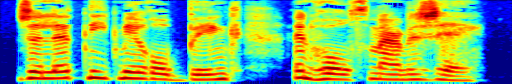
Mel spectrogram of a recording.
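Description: A woman calmly reading a children's story aloud in a gentle storytelling manner. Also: lowish voice, moderate pace, no room sound, studio quality. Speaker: storybook reader.

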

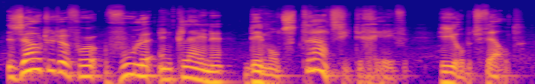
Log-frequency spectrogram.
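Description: A man's voice: medium pitch, big pitch swings, measured pace, darkish tone. Pompous male mayor in a storybook reading, announcing with big swooping intonation; the male narrator voices him. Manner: speechifying, announcing to a crowd.

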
